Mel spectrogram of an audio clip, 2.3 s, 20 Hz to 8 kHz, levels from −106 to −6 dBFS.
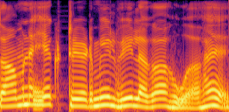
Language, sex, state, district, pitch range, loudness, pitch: Hindi, male, Jharkhand, Ranchi, 180-200 Hz, -11 LUFS, 185 Hz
